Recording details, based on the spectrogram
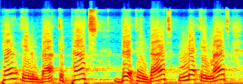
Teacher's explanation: Okay, this is what is meant by bilabial. The 2 lips are involved in the production of the bilabial sound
